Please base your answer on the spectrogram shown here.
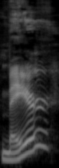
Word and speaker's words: Meyer: by Stephanie Meer mayor I normally hear mayor Stephanie mayor look at that we didn't have to debate for five minutes about how to say her name so well just watch it's going to be Meer now hi um I'm Stephanie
